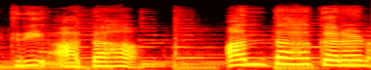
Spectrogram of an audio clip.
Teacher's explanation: विसर्ग का उच्चारण कृ विसर्ग भी अनुस्वार की ही भांति स्वरों के बाद प्रयुक्त होते हैं। विसर्ग का उच्चारण आधे ह की तरह होता है।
